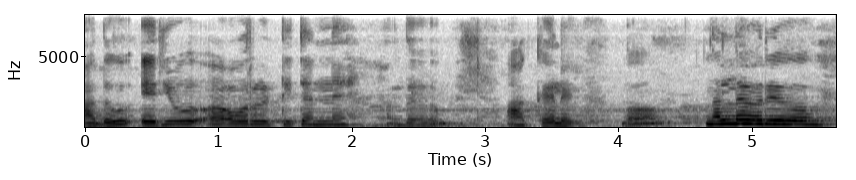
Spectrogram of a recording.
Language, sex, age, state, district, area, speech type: Malayalam, female, 45-60, Kerala, Kasaragod, urban, spontaneous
